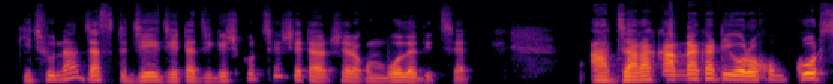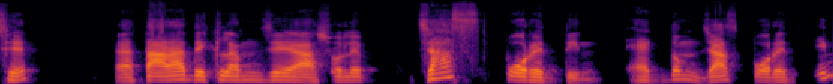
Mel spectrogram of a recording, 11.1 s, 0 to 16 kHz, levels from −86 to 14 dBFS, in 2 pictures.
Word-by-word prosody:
কিছু 120 +4 -12
না। - - -2
জাস্ট 145 +1 -2
যে 130 - -1
যেটা 120 +1 -3
জিজ্ঞেস 125 +5 -9
করছে 175 +7 -15
সেটা 145 -6 -3
সেরকম 110 -3 -4
বলে 125 - +2
দিচ্ছে। - - -14 0.9
আর 135 - +3
যারা 140 +2 +6
কান্নাকাটি 175 +2 +4
ওরকম 150 +1 +3
করছে 185 -7 +4 0.7
অ্যা 115 +1 0
তারা 135 +3 +8
দেখলাম 145 -1 0 0.2
যে 140 -1 0 0.2
আসলে 130 +2 -5 0.5
জাস্ট 215 +6 +1 0.2
পরের 125 -6 +2
দিন। 85 -3 -8 0.4
একদম 120 +8 -6 0.2
জাস্ট 145 - +3
পরের 120 -2 -1
দিন। - - -6
135 Hz, 150 wpm, -22 LUFS, 120-155 Hz, 0.9 s, তারা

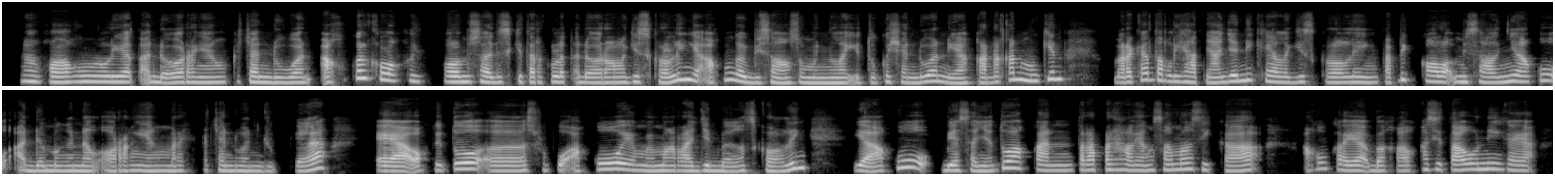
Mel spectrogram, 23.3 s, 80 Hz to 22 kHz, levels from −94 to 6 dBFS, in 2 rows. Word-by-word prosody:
Nah, 250 -2 -1
kalau 225 -1 +3
aku 240 - -2 0.2
ngeliat 235 -1 +3
ada 220 -4 -1
orang 215 +1 +2
yang 215 +1 -1
kecanduan 215 -2 0
aku - - +1
kan 385 0 +5
kalau 290 -6 +2
ke 255 -3 -6
kalau 235 -1 +5
misal 235 -1 +1
di 215 - -1
sekitarku 220 +1 -4
lihat 225 -2 0
ada 210 -1 -1
orang 210 0 +1
lagi 215 +2 -1
scrolling 230 +8 +2
ya 260 - 0
aku 315 0 -2
nggak 250 - +4
bisa 205 0 -2
langsung 200 +2 -1
menilai 200 0 0
itu 200 - -8
kecanduan 225 +2 -1
ya, 195 0 -1
karena 205 +3 0
kan 315 0 +2
mungkin 335 +5 +1 0.3
mereka 230 +8 +1
terlihatnya 235 -7 0
aja 230 +5 +3
nih 285 +2 -1
kayak 230 -5 0
lagi 215 - -6
scrolling, 215 -1 -2
tapi 215 +10 -5
kalau 240 -2 +3
misalnya 230 +1 +1
aku 280 +1 -4
ada 200 0 -3
mengenal 200 -1 -2
orang 195 +2 -2
yang 200 0 -3
mereka 200 0 -6
kecanduan 200 -2 -4
juga, 195 +8 0 0.4
kayak 190 -1 +7
waktu 215 - -8
itu, 265 - +5 0.2
eee, 200 0 +1
sepupu 220 +1 -5
aku 260 +1 +3
yang 220 -4 -1
memang 200 +1 -1
rajin 195 0 0
banget 190 +2 -5
scrolling, 200 +11 -1 0.3
ya - - +3
aku 325 +1 -1
biasanya 205 -1 -2
tuh 305 - +2
akan 225 -8 +2
terapkan 230 +1 0
hal 220 -2 -1
yang 215 +1 -4
sama 240 +3 0
sih, 250 -4 -7
Kak. 210 0 0 0.3
Aku 270 0 -7
kayak 210 -5 -1
bakal 205 0 -5
kasih 245 -1 -8
tau, 235 +2 +3
nih, 260 0 -1
kayak, 220 -4 -3
220 Hz, 205 wpm, -21 LUFS, 205-245 Hz, 0.4 s, kayak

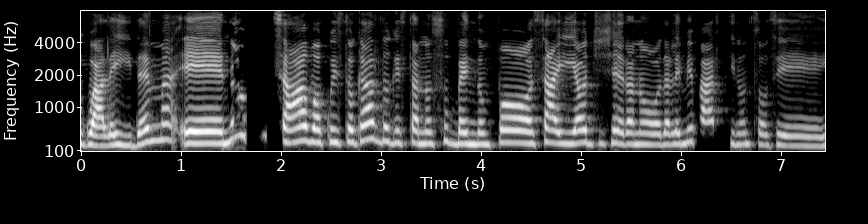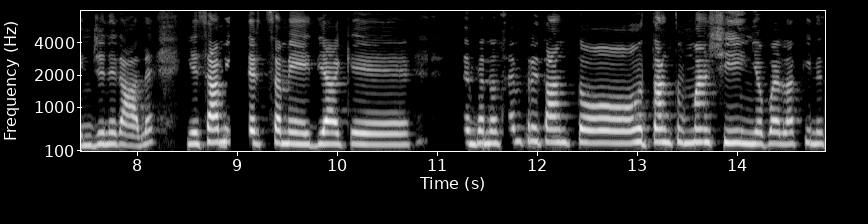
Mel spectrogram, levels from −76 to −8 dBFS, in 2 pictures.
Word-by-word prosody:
uguale 215 -2 +4
idem. 225 +8 +1 0.2
Ehm, 245 0 +7
no, 410 +9 -1
pensavo 290 -7 +3
a 260 - +1
questo 270 -1 0
caldo 300 +1 +2
che 255 -2 -5
stanno 240 -1 -1
subendo 235 -3 0
un 225 -1 -3
po' 260 -1 +4
sai, 245 -1 +1
oggi 250 -2 -1
c'erano 230 -2 -1
dalle 230 +1 -2
mie 275 +3 -3
parti, 235 -2 -5
non 225 +1 -7
so 225 -2 -9
se 215 +1 -9
in 195 0 -6
generale, 230 +2 -4 0.3
gli 235 0 -5
esami 270 +3 +2
di - - -63
terza 255 +1 -2
media 235 -1 +1
che 225 -1 -3 0.5
sembrano 250 -1 -2
sempre 280 +3 -7
tanto 260 -1 0
tanto 275 -1 0
un 255 - -3
macigno, 260 -3 -1
poi 245 +2 -2
alla 235 0 -4
fine 240 -1 -7
245 Hz, 155 wpm, -19 LUFS, 230-265 Hz, 0.5 s, Ehm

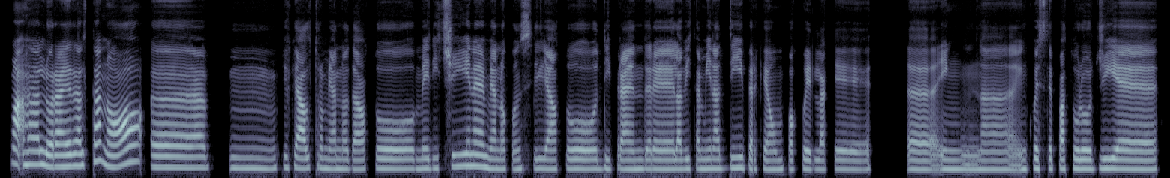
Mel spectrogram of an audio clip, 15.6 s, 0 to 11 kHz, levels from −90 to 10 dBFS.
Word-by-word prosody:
Ma, 255 -2 +5
allora, 215 -4 +5
in 215 +1 +5
realtà, 240 +8 +2
no. 255 +7 +5
Ehm, 200 -1 +1 0.3
mhmm, 190 -1 -5
più 200 0 -9
che 195 - -8
altro 185 +1 +2
mi 175 -1 -2
hanno 175 0 -3
dato 175 +1 -1
medicine, 215 +5 0
mi 185 -3 +1
hanno 175 0 -1
consigliato 175 0 -2
di 175 0 -6
prendere 170 0 +1
la 170 0 +1
vitamina 180 0 -2
D 190 +1 -3
perché 175 -1 -4
è - - -1
un 165 +1 -4
po' 165 -1 -6
quella 170 -1 -2
che, 165 -2 -4 0.4
ehm, 165 -1 -1
in 165 - -3
in 170 - -3
queste 180 +1 -3
patologie, 175 -1 +2
180 Hz, 125 wpm, -22 LUFS, 170-195 Hz, 0.4 s, Ma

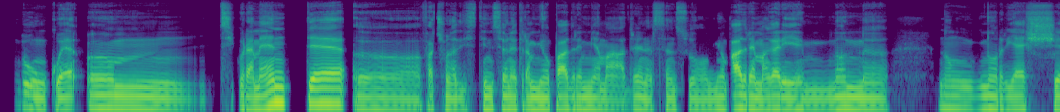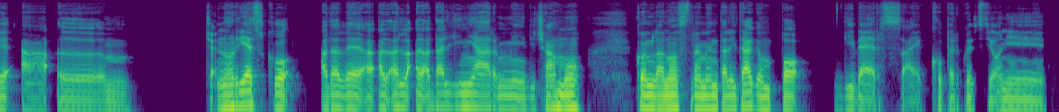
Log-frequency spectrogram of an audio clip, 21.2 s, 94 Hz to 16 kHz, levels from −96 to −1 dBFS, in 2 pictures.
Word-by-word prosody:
Dunque, 95 -4 0
uhm, 100 -4 0 0.3
sicuramente, 140 +7 +3
uhm, 90 -3 -3
faccio - - -6
una 85 - -1
distinzione 90 +2 -2
tra 90 - -4
mio 90 -1 +1
padre 95 +1 0
e - - 0
mia 90 -1 0
madre, 85 +2 -3
nel 85 -3 -2
senso, 85 0 -5
mio 90 +2 -2
padre 100 +1 +3
magari 90 0 +1
non 90 +1 -1 0.5
non 100 -2 -4
non 100 +1 0
riesce 95 +1 -2
a 90 -1 -4
uhm, 80 -2 -5 0.7
cioè - - -7
non 105 +3 +4
riesco 125 -2 +3 0.2
ad 100 +1 -2
ave 105 0 +3
a 100 - +2
al 110 +1 +2
ad 110 0 0
allinearmi 105 -3 0
diciamo 100 +1 +2 0.5
con 110 -1 +5
la 105 -1 +5
nostra 105 0 +4
mentalità, 100 +3 +3
che 110 - -2
è - - +3
un 95 -1 0
po' 100 +1 +2 0.2
diversa, 95 0 -4
ecco, - - -9
per - - -8
questioni 85 -1 -4
95 Hz, 130 wpm, -24 LUFS, 90-105 Hz, 0.7 s, con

